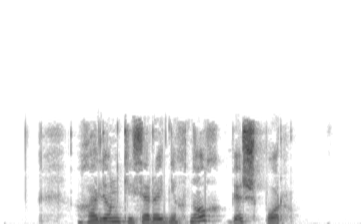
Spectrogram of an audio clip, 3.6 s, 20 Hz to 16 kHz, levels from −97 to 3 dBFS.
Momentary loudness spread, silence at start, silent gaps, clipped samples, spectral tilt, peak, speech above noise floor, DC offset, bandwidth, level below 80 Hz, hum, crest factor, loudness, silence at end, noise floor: 12 LU; 0.8 s; none; under 0.1%; -1.5 dB/octave; -14 dBFS; 53 dB; under 0.1%; 8 kHz; -72 dBFS; none; 22 dB; -32 LUFS; 0.75 s; -86 dBFS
